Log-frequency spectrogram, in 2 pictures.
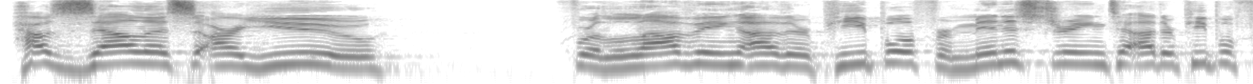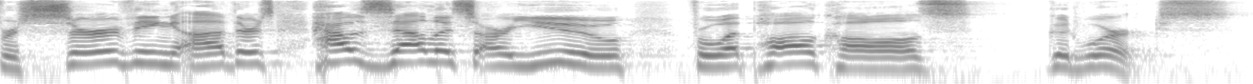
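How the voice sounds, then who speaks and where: Guy pastor preaching, kinda high voice, reads scripture slow then chats with the congregation. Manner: slows down for scripture reading, conversational asides. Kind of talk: sermon.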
